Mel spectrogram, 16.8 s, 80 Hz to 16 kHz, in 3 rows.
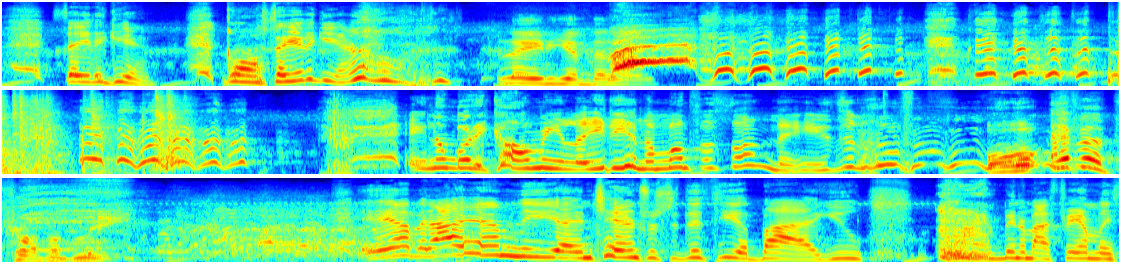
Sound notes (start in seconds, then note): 0.0 obnoxious giggling; 3.0 screams and giggles; 5.5 armor clanging; 11.5 audience laughter; 15.8 clears throat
